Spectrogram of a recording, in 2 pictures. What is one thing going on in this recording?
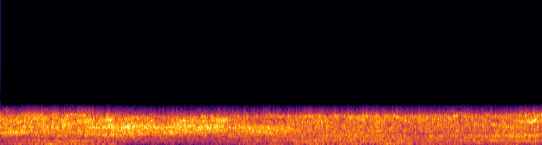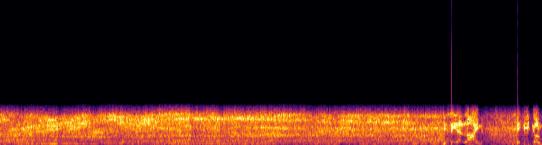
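Go-kart engines buzz and whine loudly as karts race past.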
